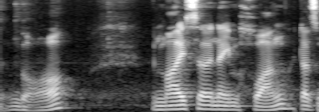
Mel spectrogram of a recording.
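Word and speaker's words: 吳: There's my deputy surname Wu becomes Ngo.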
